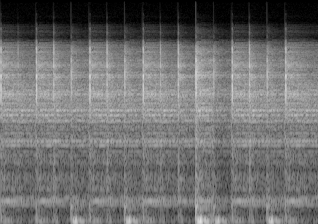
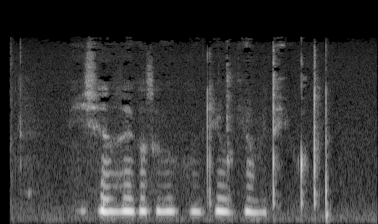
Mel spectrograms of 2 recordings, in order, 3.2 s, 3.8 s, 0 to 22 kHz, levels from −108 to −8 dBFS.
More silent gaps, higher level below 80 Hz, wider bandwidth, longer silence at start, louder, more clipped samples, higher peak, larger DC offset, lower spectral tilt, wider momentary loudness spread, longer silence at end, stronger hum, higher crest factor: neither; first, -42 dBFS vs -70 dBFS; first, 14.5 kHz vs 10 kHz; second, 0 s vs 0.8 s; first, -25 LUFS vs -32 LUFS; neither; first, 0 dBFS vs -12 dBFS; neither; second, 0.5 dB/octave vs -5 dB/octave; second, 3 LU vs 13 LU; second, 0 s vs 0.5 s; neither; about the same, 26 dB vs 22 dB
